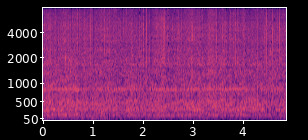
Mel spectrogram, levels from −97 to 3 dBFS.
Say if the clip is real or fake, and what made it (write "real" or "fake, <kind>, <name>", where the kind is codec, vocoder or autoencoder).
fake, codec, DAC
